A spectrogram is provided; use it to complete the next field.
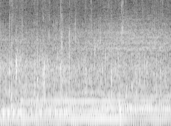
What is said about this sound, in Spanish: Si usted lo cree, levántelo un fuerte aplauso al Señor. Si usted cree que Dios cumple sus promesas.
